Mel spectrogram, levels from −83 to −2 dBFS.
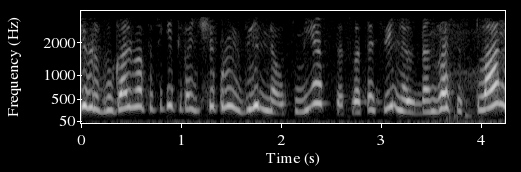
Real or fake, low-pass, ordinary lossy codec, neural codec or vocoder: real; 3.6 kHz; MP3, 24 kbps; none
